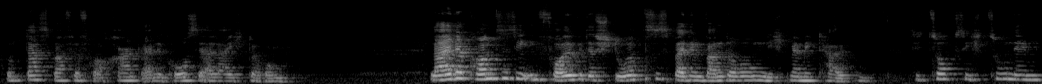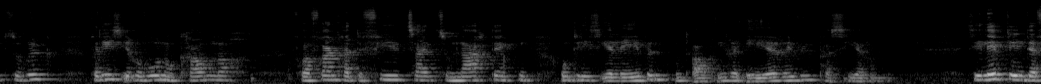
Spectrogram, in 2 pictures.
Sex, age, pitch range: female, 60-79, 170-210 Hz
